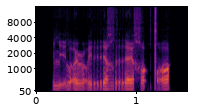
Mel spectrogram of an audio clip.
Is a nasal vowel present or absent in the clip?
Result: absent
